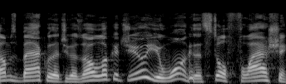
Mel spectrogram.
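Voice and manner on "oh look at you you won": put-on sassy woman voice, higher. Retelling what a lady who served drinks asked: imitating a sassy woman. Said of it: "big sassy broad".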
